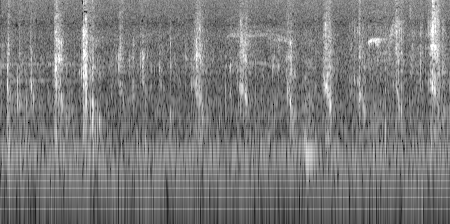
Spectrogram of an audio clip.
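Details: Fat Shiba Inu eagerly eating a rice cracker indoors, crisp crunching bites coming in irregular bursts about every half second to a second, with a steady low hum in the small room.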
